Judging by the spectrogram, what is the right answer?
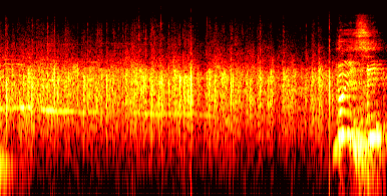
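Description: A church congregation claps together in sustained, dense applause throughout, loud and close, with a voice rising over the clapping near the end.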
